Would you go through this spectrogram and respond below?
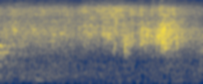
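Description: Water pours steadily into an outdoor drain, a continuous hissing gush at moderate volume that swells slightly toward the end, with no talking.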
